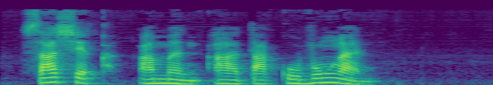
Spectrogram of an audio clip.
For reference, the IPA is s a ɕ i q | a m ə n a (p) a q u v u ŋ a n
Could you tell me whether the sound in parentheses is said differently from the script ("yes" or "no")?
yes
